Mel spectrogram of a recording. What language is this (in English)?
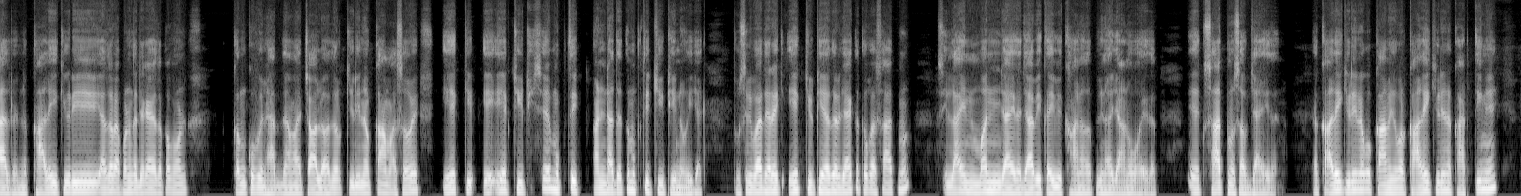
Nimadi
